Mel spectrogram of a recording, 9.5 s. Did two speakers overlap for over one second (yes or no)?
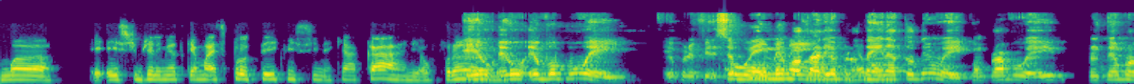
yes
